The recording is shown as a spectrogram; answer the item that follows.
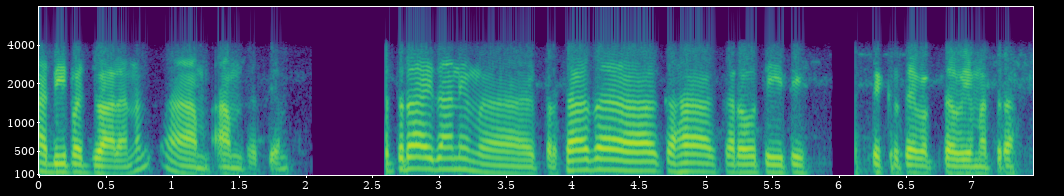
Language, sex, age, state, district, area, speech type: Sanskrit, male, 30-45, Karnataka, Chikkamagaluru, rural, conversation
